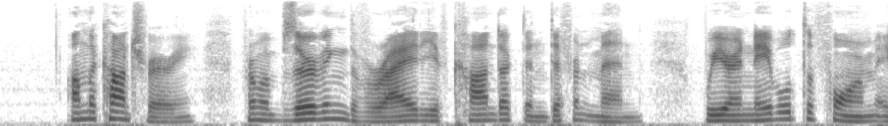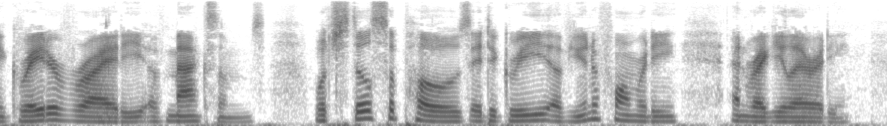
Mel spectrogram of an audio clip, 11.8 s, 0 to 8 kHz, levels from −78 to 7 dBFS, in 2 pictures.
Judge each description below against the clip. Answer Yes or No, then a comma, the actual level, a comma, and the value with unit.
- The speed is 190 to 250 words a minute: No, average, 155 wpm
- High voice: No, low, 125 Hz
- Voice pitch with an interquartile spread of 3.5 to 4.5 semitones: Yes, average, 4.1 semitones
